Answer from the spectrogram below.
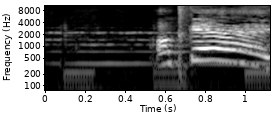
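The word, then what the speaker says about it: を: Oke, yang terakhir. Ini yang terakhir ya, teman-teman. Berikutnya kita mau belajar tentang wa. O dan wa, o atau wo bacanya.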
